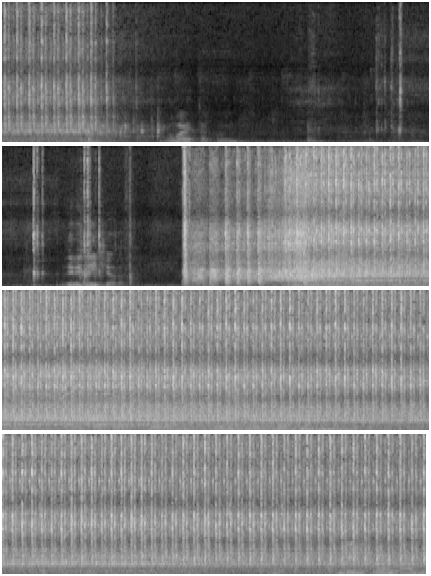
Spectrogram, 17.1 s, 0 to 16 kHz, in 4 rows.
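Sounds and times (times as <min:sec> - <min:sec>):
car engine idling: 0:00.0 - 0:01.6, 0:06.1 - 0:17.0.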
